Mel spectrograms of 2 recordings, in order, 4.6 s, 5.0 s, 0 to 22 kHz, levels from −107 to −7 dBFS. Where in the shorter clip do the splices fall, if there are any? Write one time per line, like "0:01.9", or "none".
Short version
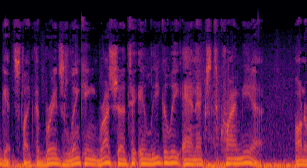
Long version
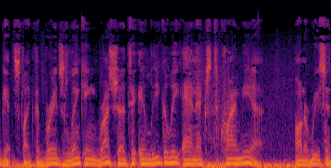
none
